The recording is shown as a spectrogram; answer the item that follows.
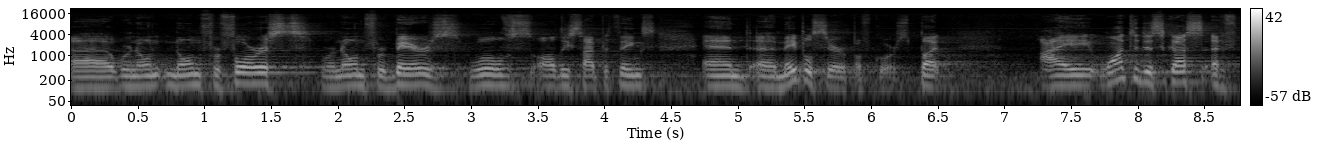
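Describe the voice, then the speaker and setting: Over noticeable background noise, a man with a Quebec accent talks fairly slowly at a fairly high pitch, his intonation fairly even. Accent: French Canadian accent in English. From Quebec, Canada. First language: French. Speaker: software sales executive. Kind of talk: webinar presentation. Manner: frequent filler words, hesitant.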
